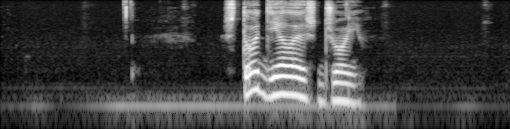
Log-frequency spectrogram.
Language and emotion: Russian, neutral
